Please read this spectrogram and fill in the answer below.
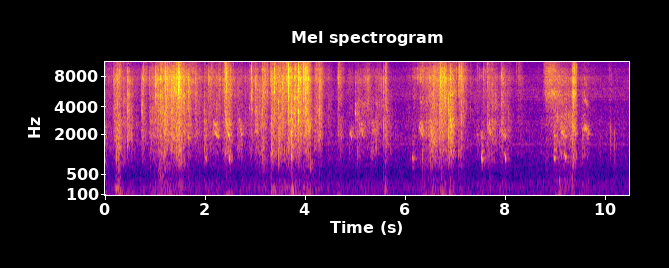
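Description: A chicken clucking softly in short, scattered notes, mixed with irregular scuffing and rustling noises.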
